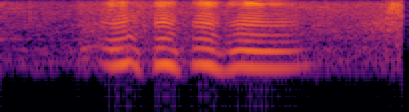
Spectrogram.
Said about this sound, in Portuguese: A porra dessa cachorra.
